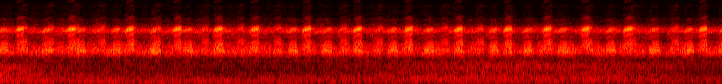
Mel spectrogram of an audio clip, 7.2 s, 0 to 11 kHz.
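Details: Frog chorus at night in May from a flooded rice paddy surrounded by housing, courtship calling after water is let in before planting, recorded on a SONY PCM-D100; dense rapid croaks pulsing about twice a second, many frogs overlapping continuously.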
